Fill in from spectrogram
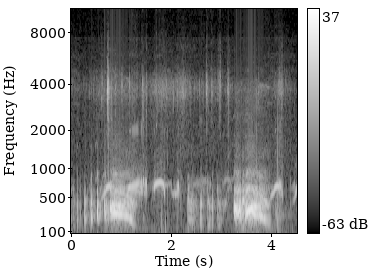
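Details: Male and female contest pigeons deliver two strong deep coos that dip downward, joined by short arched notes and quick clicking between phrases, over a faint high-pitched hiss.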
